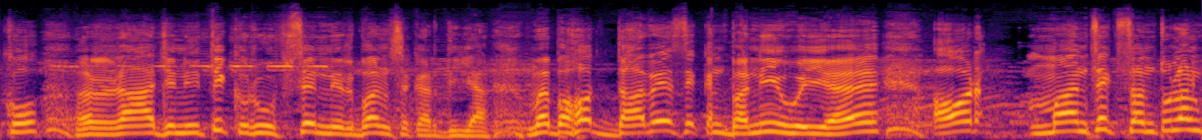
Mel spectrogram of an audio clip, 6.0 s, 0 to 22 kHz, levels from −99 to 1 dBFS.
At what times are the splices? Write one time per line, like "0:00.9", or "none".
0:03.6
